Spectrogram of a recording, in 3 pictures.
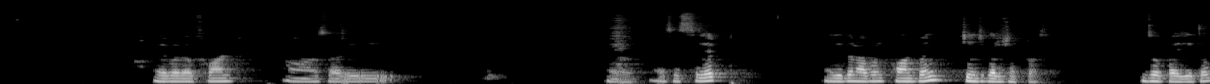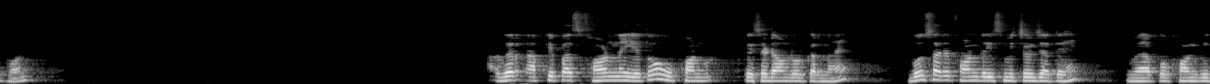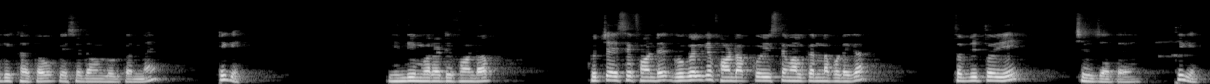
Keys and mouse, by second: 0.1 click, 1.7 t, 2.8 Escape, 5.1 click, 6.2 click, 7.8 click, 11.3 click, 15.5 click, 17.4 click, 19.0 click, 20.7 click, 21.9 click, 28.7 click, 30.1 click, 31.5 click.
